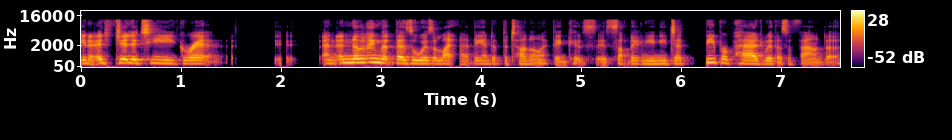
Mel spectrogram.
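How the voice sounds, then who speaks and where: Against a quiet background, a woman with an American accent speaks very fast at a medium pitch, showing vocal fry, ordinary pitch variation and big swings in loudness. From Philadelphia area, US. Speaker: tech startup founder and CEO. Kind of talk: interview.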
